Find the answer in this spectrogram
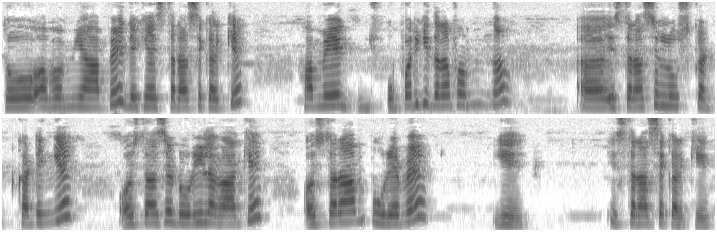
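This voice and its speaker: A woman explaining kurti neck stitching step by step in a relaxed, repetitive way, pausing often with fillers. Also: fairly high pitch. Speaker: sewing instructor. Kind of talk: step-by-step tailoring tutorial.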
